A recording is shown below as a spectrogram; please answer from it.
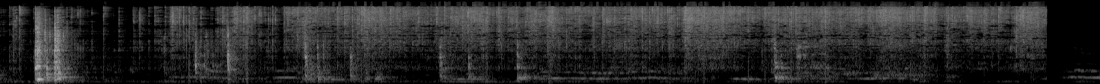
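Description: Paneer and cashews stir-frying in a pan for matar paneer fried rice, a loud continuous sizzle with spatula scrapes and clinks, ending abruptly.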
